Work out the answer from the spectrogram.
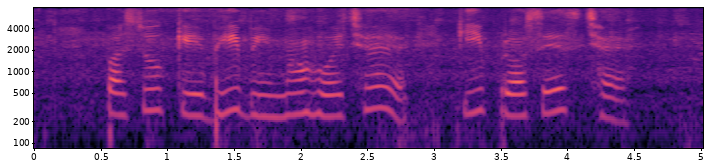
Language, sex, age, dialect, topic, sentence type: Maithili, female, 18-24, Angika, banking, question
